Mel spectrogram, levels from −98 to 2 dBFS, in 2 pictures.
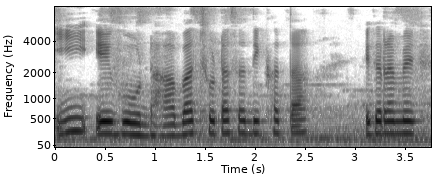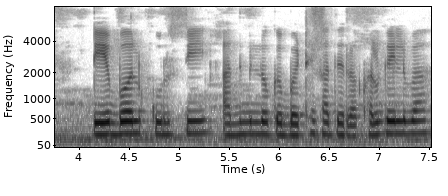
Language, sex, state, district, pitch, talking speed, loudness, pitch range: Bhojpuri, female, Jharkhand, Palamu, 215 Hz, 145 wpm, -15 LUFS, 195-225 Hz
